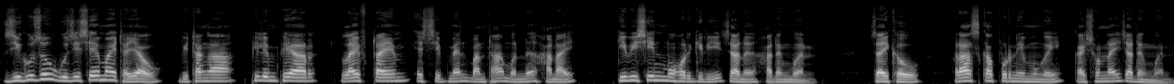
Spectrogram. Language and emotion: Bodo, neutral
